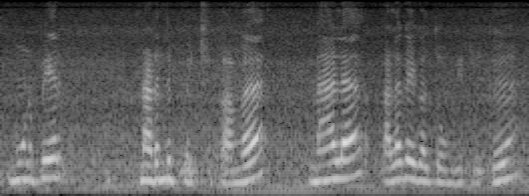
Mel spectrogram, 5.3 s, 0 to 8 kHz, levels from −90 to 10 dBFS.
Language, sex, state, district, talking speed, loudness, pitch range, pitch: Tamil, female, Tamil Nadu, Chennai, 80 wpm, -16 LUFS, 225-270 Hz, 250 Hz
